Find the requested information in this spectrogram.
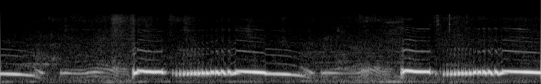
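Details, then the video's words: White albino ringneck dove in full song, neighbouring spotted and zebra doves reportedly joining in; a wavering low coo, then a sharp note and long throbbing coo, repeated, each tailing off downward. "SUARA BURUNG PUTER PUTIH ALBINO FULL GACOR - Sekali bunyi tekukur perkutut disekitarnya ikut nyaut"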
